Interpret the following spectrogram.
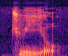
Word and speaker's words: tuyaux: Same rule, you don't pronounce it. Des tuyaux, okay? Un tuyau, des tuyaux. So the only difference will be with the article, because the word will be pronounced the same way.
